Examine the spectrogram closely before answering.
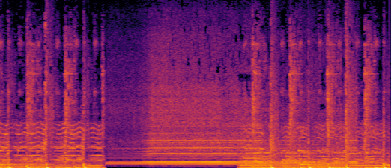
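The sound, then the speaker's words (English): Steam train whistle sounding one long, steady blast of about two seconds, set between stretches of upbeat music that stops for the blast and resumes right after. “Lucky Train. Choo-choo.”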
